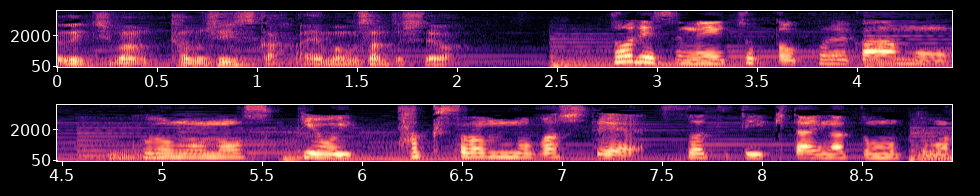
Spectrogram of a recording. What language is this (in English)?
Japanese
